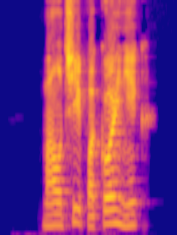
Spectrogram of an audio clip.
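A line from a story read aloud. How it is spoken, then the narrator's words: Cheerful. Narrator (Russian): весело сказал господин Мархель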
